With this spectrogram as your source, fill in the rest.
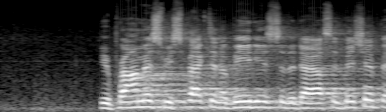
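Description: A man chants slowly, heard through a microphone in a large echoing hall.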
